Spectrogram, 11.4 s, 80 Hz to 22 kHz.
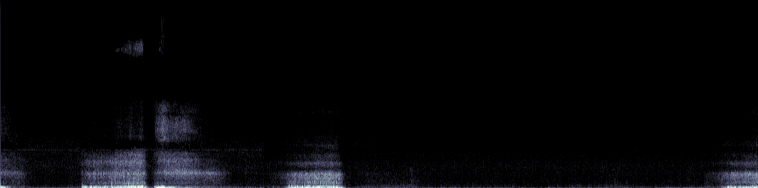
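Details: Loud, low, rattling snores about 3–4 seconds apart with quiet pauses between, from a sleeping dachshund; heavy snoring.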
